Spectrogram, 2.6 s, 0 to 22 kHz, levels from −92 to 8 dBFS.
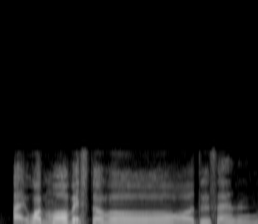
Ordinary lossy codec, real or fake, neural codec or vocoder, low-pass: none; fake; codec, 16 kHz, 2 kbps, FunCodec, trained on LibriTTS, 25 frames a second; 7.2 kHz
